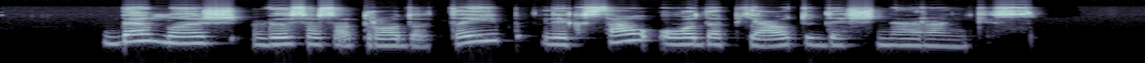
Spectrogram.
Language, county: Lithuanian, Tauragė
